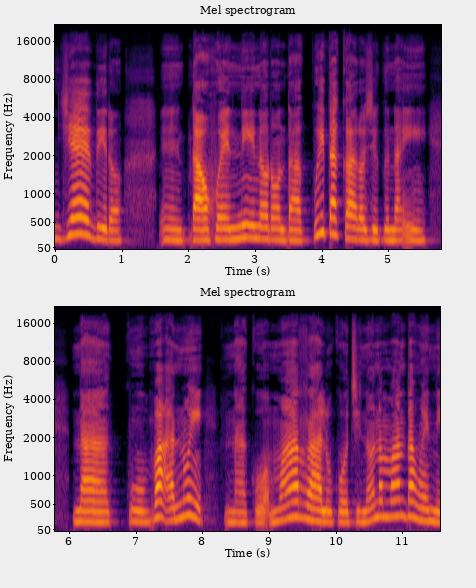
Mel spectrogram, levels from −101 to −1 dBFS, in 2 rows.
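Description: No technical faults are audible anywhere in this speech recording.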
